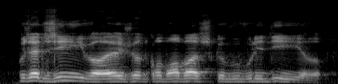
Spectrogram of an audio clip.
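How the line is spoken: Harsh. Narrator (French): fit-il durement

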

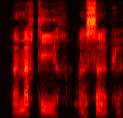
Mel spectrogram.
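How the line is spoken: Faint sigh. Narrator (French): fit la dame de compagnie, avec un faible soupir

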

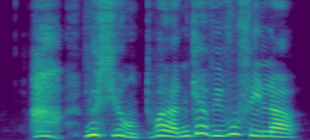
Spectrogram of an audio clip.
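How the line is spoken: Exclaiming. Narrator (French): s'écria Janille

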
